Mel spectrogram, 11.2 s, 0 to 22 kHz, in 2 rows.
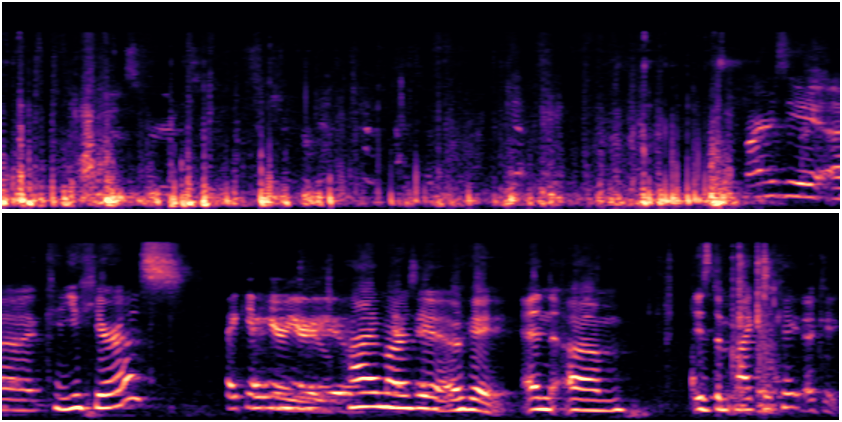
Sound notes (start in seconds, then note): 3.0 strong microphone rumble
